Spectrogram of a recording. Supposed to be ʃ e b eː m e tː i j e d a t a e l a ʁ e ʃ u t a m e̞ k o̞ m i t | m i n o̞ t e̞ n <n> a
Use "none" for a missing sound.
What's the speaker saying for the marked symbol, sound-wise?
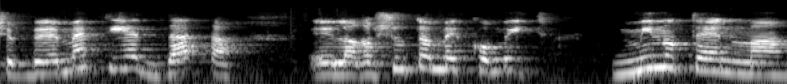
m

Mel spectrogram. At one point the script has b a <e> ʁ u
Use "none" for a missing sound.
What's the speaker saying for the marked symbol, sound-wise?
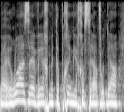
e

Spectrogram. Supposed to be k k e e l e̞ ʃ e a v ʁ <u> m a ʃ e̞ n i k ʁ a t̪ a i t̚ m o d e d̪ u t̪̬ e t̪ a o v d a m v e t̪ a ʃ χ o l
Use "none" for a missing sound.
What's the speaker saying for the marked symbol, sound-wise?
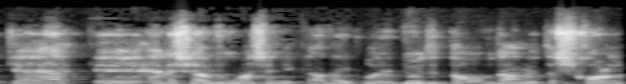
u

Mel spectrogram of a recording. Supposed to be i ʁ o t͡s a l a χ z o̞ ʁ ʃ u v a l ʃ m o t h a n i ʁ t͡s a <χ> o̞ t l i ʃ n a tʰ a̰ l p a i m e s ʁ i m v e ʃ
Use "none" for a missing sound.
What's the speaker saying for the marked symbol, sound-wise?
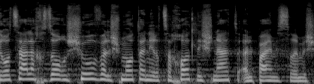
χ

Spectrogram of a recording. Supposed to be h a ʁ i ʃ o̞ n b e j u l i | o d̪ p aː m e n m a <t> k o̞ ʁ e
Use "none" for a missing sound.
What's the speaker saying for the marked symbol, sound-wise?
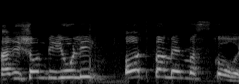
s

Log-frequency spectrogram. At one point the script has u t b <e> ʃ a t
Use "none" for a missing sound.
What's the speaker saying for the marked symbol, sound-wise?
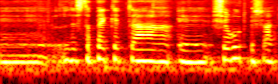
e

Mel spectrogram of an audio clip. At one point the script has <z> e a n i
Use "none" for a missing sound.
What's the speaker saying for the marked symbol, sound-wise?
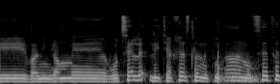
v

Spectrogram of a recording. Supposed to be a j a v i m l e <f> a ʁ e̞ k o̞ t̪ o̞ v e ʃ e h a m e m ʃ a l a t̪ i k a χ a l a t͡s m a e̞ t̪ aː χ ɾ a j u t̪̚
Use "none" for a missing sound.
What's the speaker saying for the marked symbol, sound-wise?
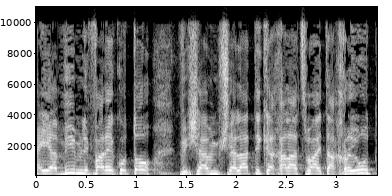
f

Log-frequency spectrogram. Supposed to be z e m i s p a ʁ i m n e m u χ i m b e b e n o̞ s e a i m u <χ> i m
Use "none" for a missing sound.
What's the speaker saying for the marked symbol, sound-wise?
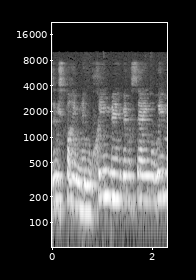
ʁ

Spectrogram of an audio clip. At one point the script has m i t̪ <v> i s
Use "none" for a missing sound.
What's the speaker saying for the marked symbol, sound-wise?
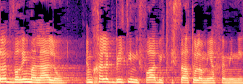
f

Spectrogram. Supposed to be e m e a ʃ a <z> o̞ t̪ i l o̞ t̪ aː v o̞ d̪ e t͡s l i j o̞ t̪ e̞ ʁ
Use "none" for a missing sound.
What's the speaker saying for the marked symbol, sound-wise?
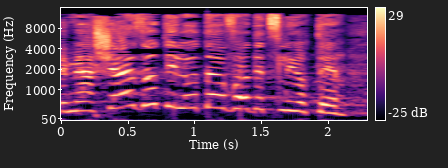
z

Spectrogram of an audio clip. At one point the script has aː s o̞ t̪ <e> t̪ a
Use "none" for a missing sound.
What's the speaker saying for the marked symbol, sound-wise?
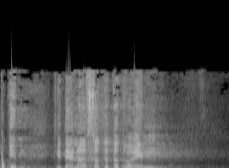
e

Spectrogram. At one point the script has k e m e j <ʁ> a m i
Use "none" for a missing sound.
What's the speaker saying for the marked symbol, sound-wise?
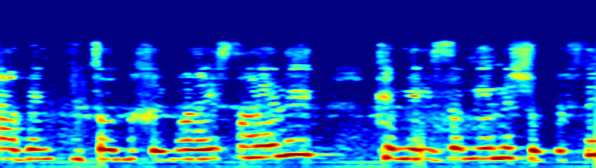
z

